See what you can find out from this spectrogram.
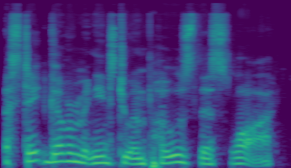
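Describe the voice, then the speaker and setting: A man's voice: a little high, sing-song, brisk, darkish tone, no room sound, clean studio sound. A man co-hosting a casual podcast about gun laws, rambling with many restarts and fillers. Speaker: podcast co-host. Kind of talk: casual political chat.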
